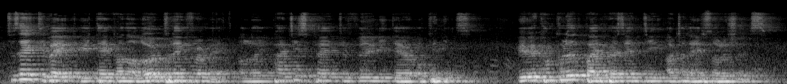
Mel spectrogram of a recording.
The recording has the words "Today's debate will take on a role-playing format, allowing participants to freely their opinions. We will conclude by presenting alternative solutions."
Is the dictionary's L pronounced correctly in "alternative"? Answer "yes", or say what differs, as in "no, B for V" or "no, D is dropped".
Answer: no, L is dropped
